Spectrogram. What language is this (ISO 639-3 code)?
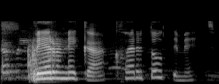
isl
